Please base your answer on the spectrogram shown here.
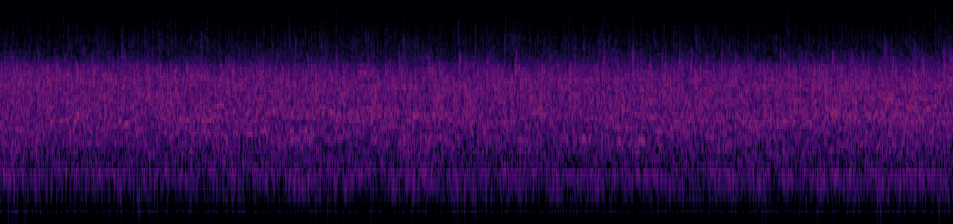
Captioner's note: applause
